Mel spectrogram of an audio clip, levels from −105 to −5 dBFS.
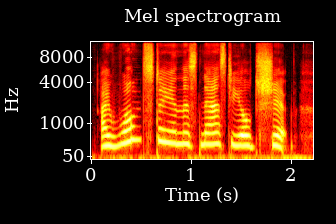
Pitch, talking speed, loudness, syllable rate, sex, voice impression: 315 Hz, 215 wpm, -16 LUFS, 4.9 syllables/s, female, feminine, adult-like, tensed, bright, slightly soft, clear, fluent, intellectual, friendly, reassuring, elegant, lively, slightly kind, slightly sharp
